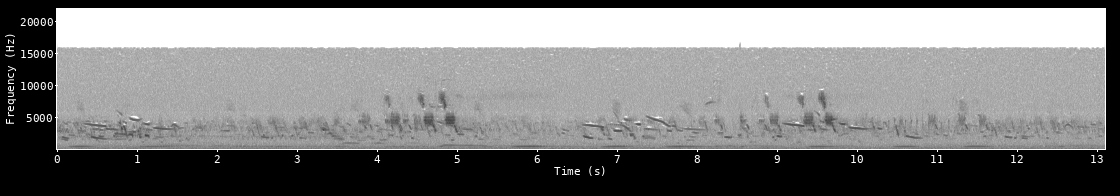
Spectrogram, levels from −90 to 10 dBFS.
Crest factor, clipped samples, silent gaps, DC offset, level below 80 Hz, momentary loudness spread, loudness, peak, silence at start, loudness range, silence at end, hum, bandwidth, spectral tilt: 22 dB; under 0.1%; none; under 0.1%; -48 dBFS; 12 LU; -26 LUFS; -6 dBFS; 0 s; 5 LU; 0 s; none; 16 kHz; -1 dB/octave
